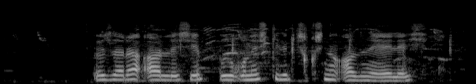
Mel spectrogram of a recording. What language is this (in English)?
Uyghur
